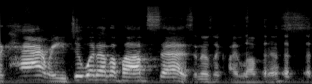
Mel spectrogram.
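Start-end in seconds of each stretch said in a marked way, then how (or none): 0.1-1.9 put-on heavy, thick, drawn-out New England accent. Imitating a mom calling the speaker by a nickname, in a thick new england accent. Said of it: "really thick New England accent".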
